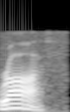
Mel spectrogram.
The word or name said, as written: Roth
